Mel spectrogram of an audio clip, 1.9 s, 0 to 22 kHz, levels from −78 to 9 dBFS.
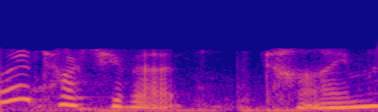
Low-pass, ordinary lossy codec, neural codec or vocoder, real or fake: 3.6 kHz; MP3, 32 kbps; codec, 16 kHz, 2 kbps, FunCodec, trained on Chinese and English, 25 frames a second; fake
